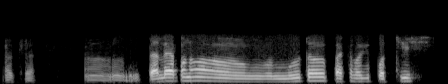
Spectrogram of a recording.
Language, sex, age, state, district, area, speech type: Odia, male, 30-45, Odisha, Nayagarh, rural, conversation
